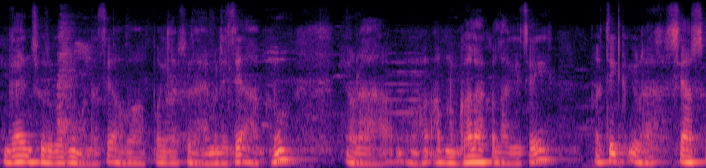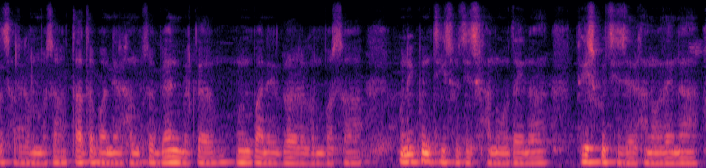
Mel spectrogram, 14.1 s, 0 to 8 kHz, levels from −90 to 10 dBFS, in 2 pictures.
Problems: constant background noise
